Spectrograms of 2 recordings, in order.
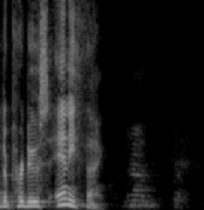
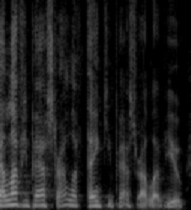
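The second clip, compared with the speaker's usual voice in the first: mock sweet; 16 dB quieter than usual. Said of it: "She tells me every week".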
